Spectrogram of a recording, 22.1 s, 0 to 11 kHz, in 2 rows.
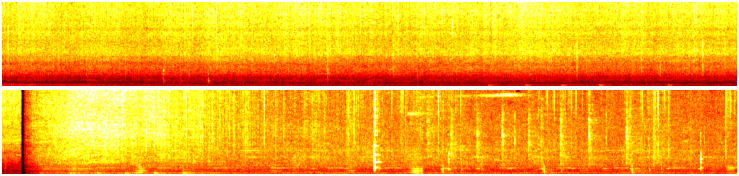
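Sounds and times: steak sizzling in a frying pan: 0.0 - 22.0.

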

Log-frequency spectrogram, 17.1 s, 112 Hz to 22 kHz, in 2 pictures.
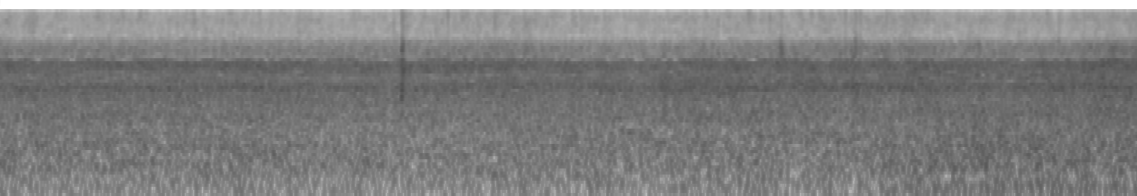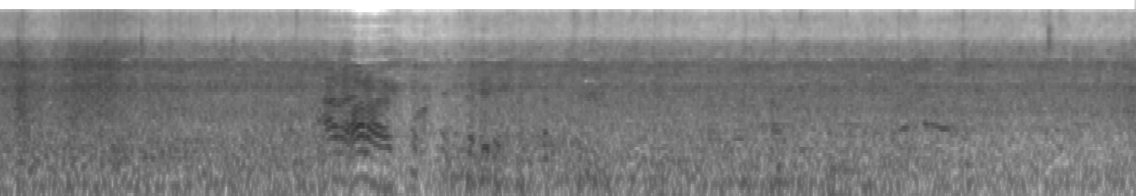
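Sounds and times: floodwater rushing down street: 0.0 - 17.0.

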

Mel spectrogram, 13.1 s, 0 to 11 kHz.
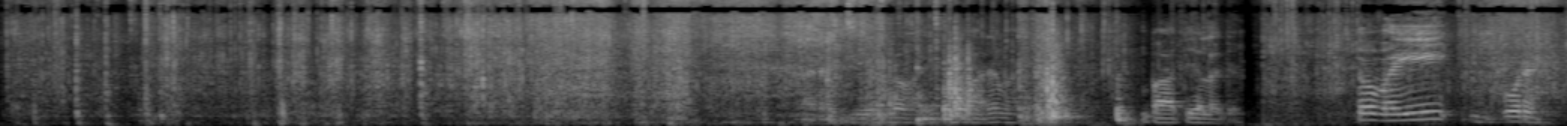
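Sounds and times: packaging rustling and crinkling: 0.0 - 13.0.

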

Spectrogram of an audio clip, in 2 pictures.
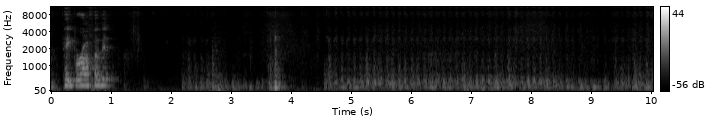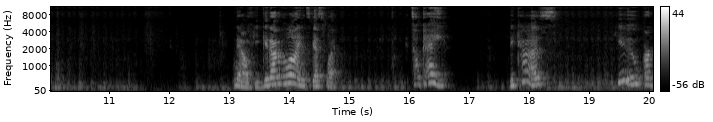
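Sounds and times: crayon rubbing on paper: 2.1 - 16.4, 17.1 - 20.0.

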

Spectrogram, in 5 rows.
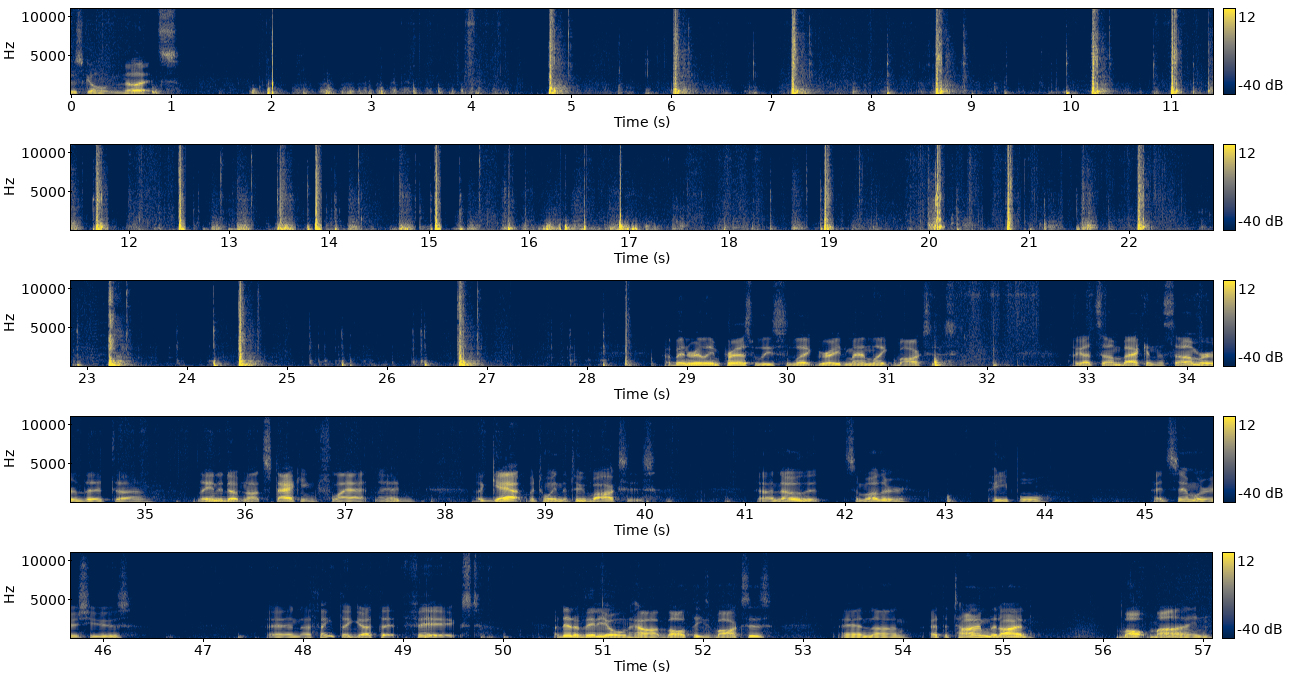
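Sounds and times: knocks handling wooden box: 1.8 - 28.8, 31.0 - 32.4.

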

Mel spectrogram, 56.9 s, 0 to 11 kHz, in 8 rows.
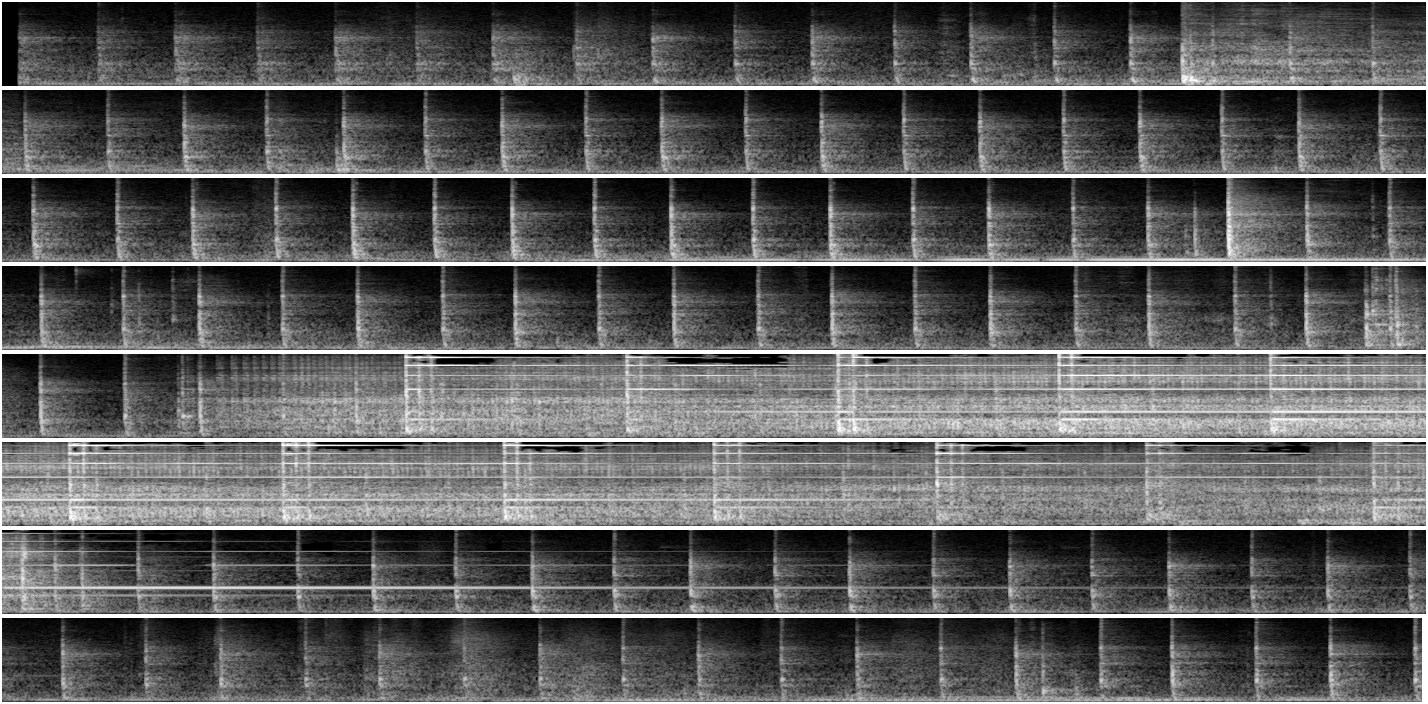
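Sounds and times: clock ticking: 0.1 - 56.9
clock striking the hour: 27.9 - 50.7.

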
